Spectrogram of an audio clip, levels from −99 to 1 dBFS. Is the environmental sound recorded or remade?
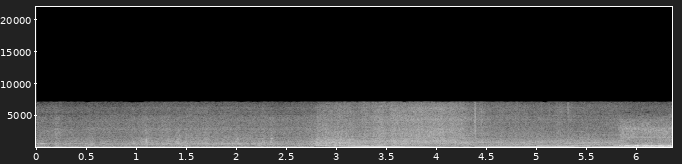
remade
